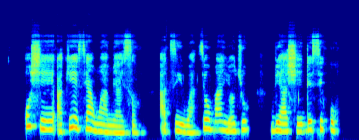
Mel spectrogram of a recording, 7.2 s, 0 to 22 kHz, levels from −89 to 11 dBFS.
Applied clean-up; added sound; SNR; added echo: neural mask model Resemble Enhance denoiser.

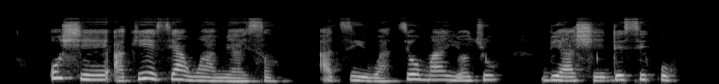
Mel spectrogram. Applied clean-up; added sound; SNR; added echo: none; none; none; none.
